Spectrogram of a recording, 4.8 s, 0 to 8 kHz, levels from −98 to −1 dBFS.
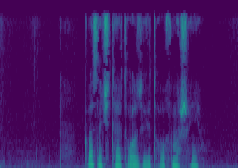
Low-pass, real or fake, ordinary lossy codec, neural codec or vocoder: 7.2 kHz; real; MP3, 32 kbps; none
